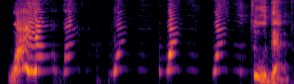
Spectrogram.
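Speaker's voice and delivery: very high falsetto whine; mock hurt. Streamer teased about his hairline, wounded falsetto. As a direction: break into squeaky stammered protest.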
